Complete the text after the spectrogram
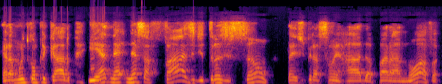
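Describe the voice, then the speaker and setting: A radio announcer from Rio de Janeiro chats casually with fellow broadcasters, telling stories in an animated, emphatic way and driving his points home with frequent tag questions. His voice sits on the high side and moves a little fast.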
